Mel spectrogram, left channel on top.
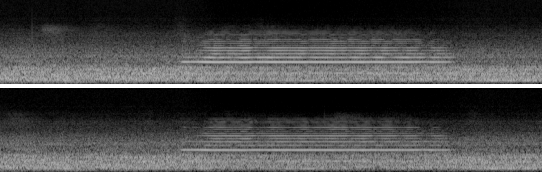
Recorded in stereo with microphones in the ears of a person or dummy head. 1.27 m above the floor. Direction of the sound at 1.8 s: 20° left (ahead or behind).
